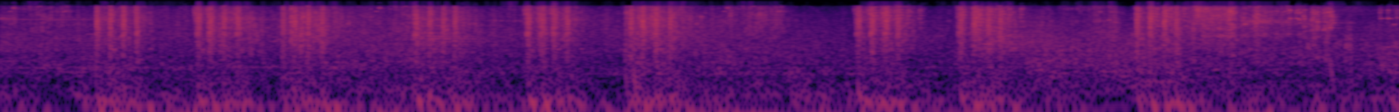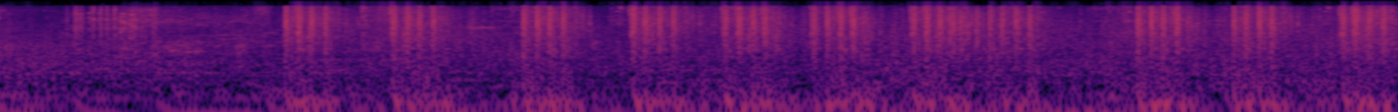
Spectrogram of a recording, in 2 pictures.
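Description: A rifle in Warframe fires in quick repeated bursts for the whole stretch, a dense rhythmic crackle of shots with short gaps, heard alone without talk.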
